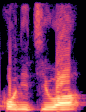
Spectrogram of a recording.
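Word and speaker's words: こんにちは: 그리고 원래는 하라고 읽어야 되는데요. 이 녀석이 조사일 때는 와로 읽습니다. 와로 발음을 해야 된다. 오늘은 이 단어에서 인사로 바뀐 겁니다. 그래서 고니치와 그러면 주로 12시에서 해질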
